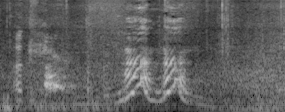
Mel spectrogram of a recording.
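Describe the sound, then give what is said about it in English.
A dog named Brandy, rescued from a slaughterhouse by China Rescue Dogs, gives a few excited, high-pitched barks and yelps on meeting her adopters in a shipping yard in Vancouver, two quick rising-and-falling cries in a row, over a noisy background. “China Rescue Dogs saves dogs like Brandy from slaughterhouses.”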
